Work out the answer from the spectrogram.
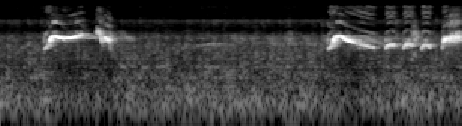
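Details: Orange-headed thrush singing in the morning, therapy for birds that won't sing: a clear slurred whistle and a higher note, a pause, then a longer phrase of falling and warbling notes with a final upswept note.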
